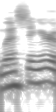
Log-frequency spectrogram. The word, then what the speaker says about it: Wessinger: number of years uh catherine wessinger am i pronouncing your last name correctly doctor that's exactly right all right uh i've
